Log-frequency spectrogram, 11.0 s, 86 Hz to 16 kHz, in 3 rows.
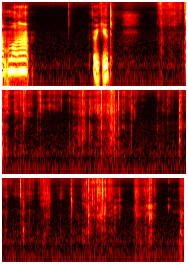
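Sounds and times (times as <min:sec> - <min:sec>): packaging crinkling and rustling: 0:03.0 - 0:11.0.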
